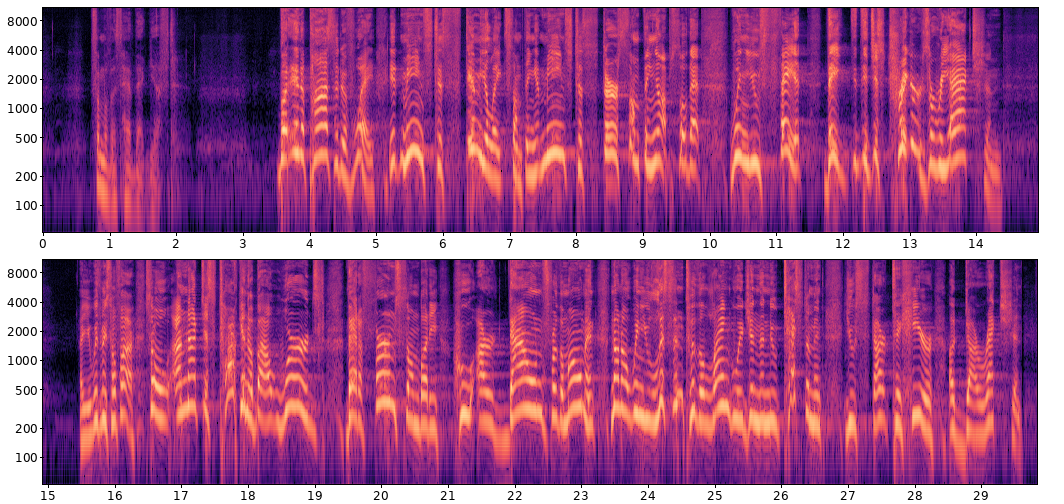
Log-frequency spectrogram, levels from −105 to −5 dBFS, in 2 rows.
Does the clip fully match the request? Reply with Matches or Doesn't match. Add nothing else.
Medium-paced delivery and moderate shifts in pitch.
Doesn't match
